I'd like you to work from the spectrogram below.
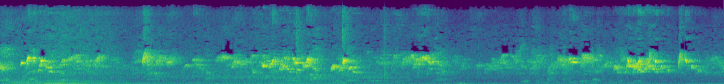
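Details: Extended 'rê cầu' style singing by a red-whiskered bulbul: repeated bright, chattering warbles, about three or four phrases a second in places, over steady low-frequency background noise.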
